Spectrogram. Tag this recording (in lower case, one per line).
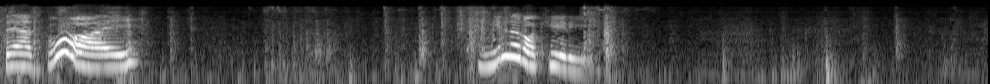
speech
